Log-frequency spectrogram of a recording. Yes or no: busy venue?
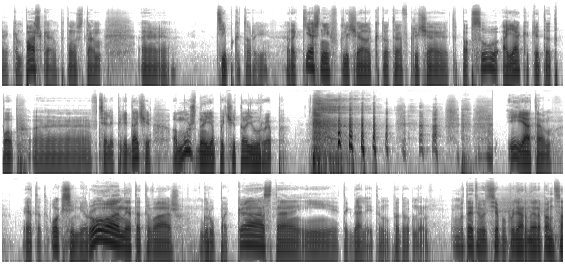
no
